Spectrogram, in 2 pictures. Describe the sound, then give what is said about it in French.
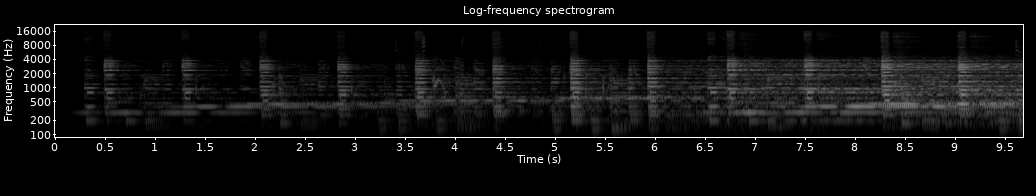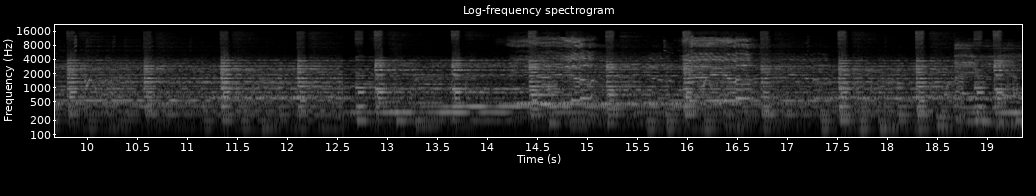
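A rap-style track with a steady beat, sharp percussive hits and layered harmonic backing, building gradually and staying loud and full throughout with no talking over it. “Alors, avant de passer à la thématique principale, euh, on va passer une petite chanson”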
